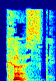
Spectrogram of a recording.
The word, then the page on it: cusk: British English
